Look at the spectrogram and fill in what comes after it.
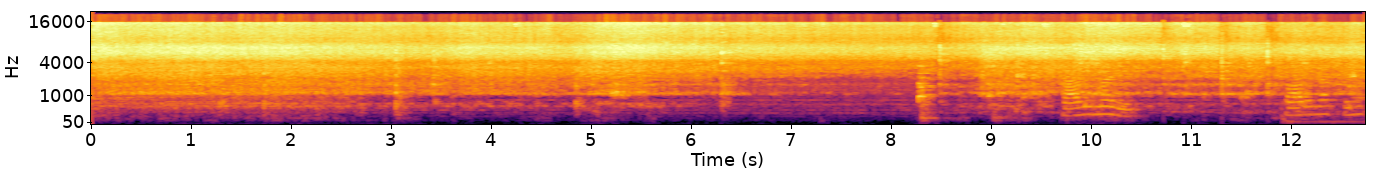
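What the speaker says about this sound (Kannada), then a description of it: "ಕಾಳನ್ನ ಸ್ವಲ್ಪ ಎಣ್ಣೆಯಲ್ಲಿ ಫ್ರೈ ಮಾಡ್ಕೊಳ್ಳೋಣ" Fresh chickpea-like beans frying in oil for Karnataka-style sambar, a loud continuous sizzle and crackle close by, with occasional stirring scrapes toward the end.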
